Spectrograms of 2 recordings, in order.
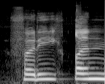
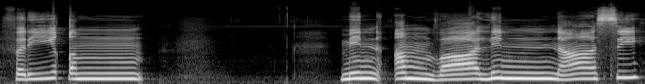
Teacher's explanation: إِلَى الْحُكَّامِ لِتَأْكُلُوا فَرِيقًا، تنوین ہے، اس کے بعد میم مشدد ہے، تنوین کو میم مشدد سے ملا کر ادا کریں گے. فریقم پڑھیں گے، فریقن نہیں پڑھنا. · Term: غنہ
